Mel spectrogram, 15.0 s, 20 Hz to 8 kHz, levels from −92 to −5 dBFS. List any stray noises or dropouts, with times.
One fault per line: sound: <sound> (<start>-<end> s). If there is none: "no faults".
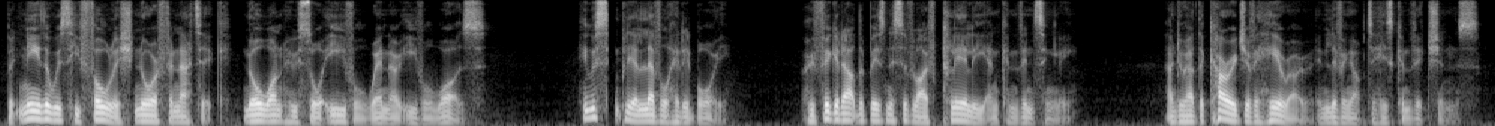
sound: dropout (6.1-6.2 s)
